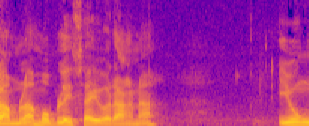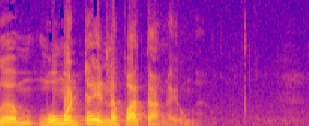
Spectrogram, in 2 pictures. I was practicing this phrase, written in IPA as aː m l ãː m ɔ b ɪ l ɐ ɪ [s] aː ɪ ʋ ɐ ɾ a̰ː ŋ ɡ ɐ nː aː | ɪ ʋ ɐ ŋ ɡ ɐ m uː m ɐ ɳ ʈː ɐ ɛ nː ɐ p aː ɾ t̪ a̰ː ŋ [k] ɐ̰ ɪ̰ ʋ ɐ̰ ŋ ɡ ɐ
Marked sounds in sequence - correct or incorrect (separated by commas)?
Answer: correct, incorrect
